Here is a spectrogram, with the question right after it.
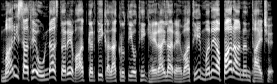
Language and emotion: Gujarati, happy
